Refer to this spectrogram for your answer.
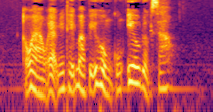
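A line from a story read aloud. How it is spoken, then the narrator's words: Sulky resentful. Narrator (Vietnamese): Đào hậm hực khi thấy Vĩ Hùng dành hết tình cảm cho Tuyết Nhi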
